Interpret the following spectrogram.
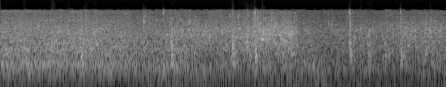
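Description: Open-sea ambience around a small open wooden boat: steady wind and water noise, with a few faint knocks.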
